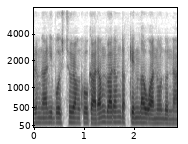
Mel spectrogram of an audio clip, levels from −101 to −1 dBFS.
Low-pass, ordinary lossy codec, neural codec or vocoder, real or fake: 7.2 kHz; none; codec, 16 kHz, 1.1 kbps, Voila-Tokenizer; fake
